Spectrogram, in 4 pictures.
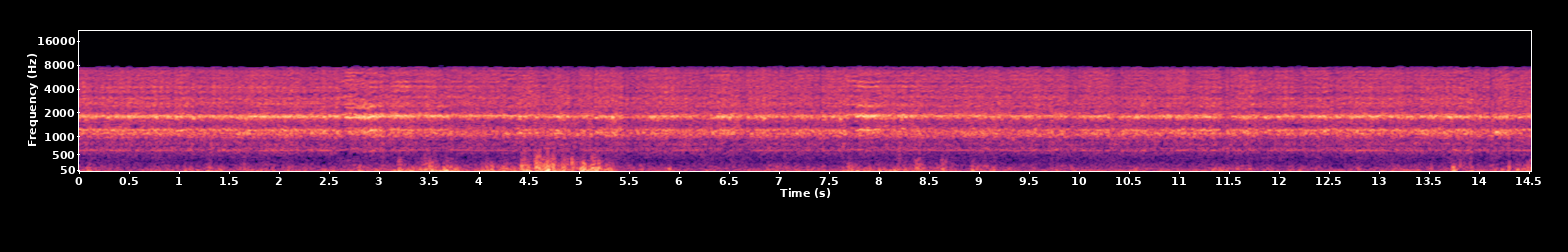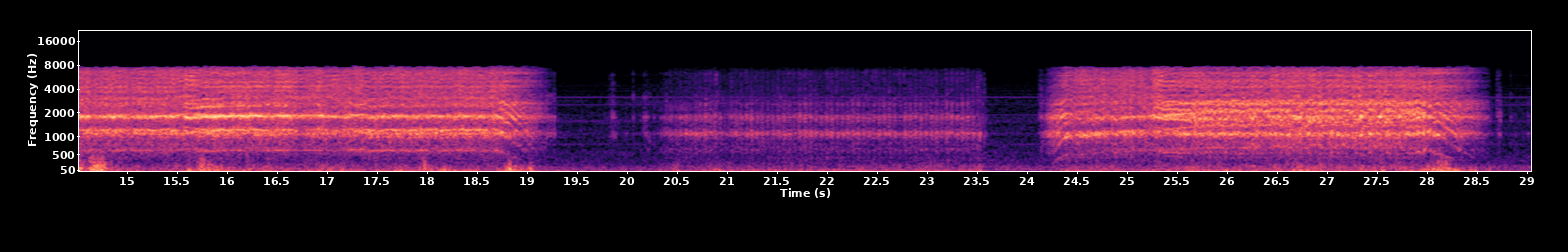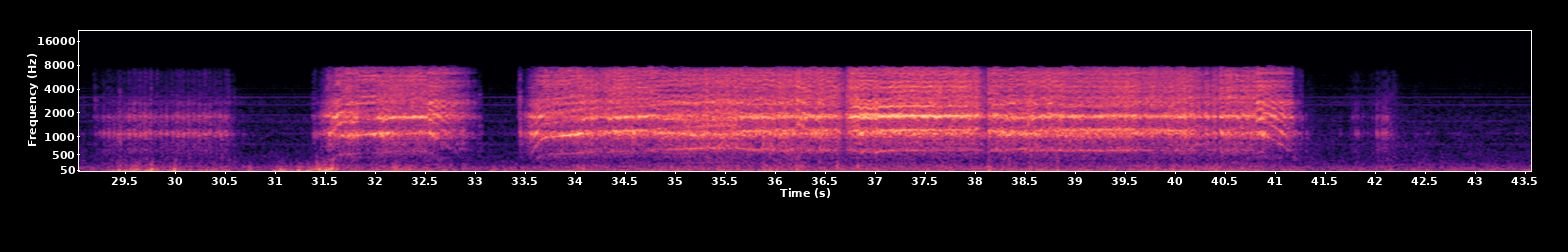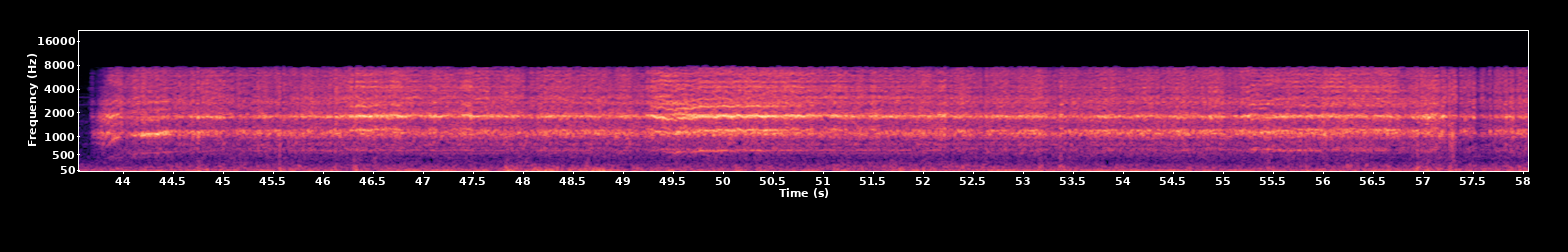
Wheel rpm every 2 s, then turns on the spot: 160, 160, 160, 160, 160, 160, 160, 160, 160, 60, 10, 20, 130, 150, 30, 30, 80, 150, 160, 160, 70, 10, 140, 160, 160, 160, 160, 160, 160.
20-24 28-30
